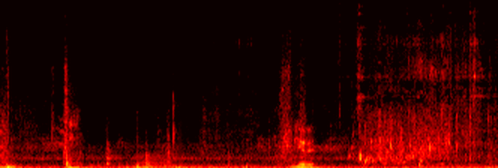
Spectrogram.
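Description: A hooked bass splashing at the surface beside an aluminium jon boat as it is played and landed, with several sharp knocks.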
